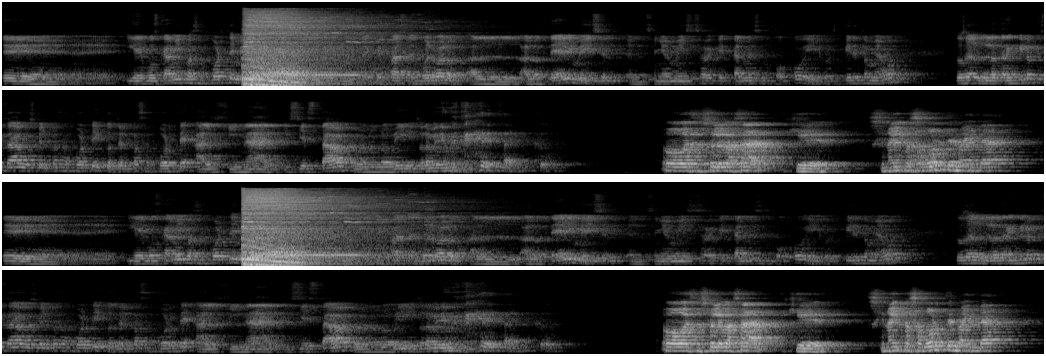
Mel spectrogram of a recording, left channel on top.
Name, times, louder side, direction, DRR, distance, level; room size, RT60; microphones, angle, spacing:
voice 1, 0.0-9.0 9.5-15.9, left 1 dB, 55° left, -1 dB, 0.7 m, -36 dB
sound 1, 2.4-4.2, right 3 dB, 65° right, 0.6 m, -20 dB
voice 2, 17.0-18.7 19.1-20.3, right 2 dB, 25° right, -2 dB, 0.3 m, -23 dB
3.7 x 2.9 x 3.2 m, 0.97 s
head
